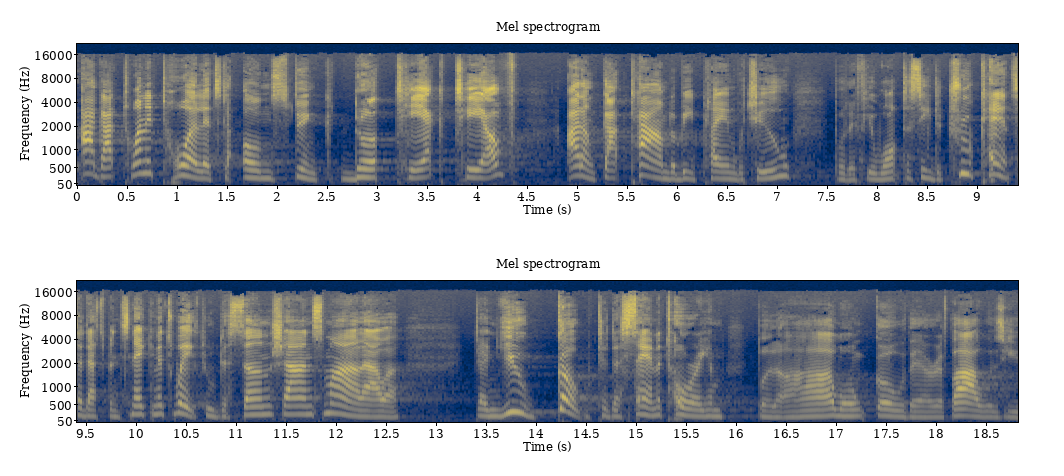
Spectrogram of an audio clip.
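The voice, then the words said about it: Inconsistent put-on accent. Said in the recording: “Your accent is a bit inconsistent.”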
